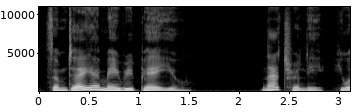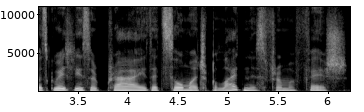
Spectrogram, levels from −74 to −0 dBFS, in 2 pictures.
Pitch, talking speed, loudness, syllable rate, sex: 175 Hz, 175 wpm, -19 LUFS, 5.2 syllables/s, female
